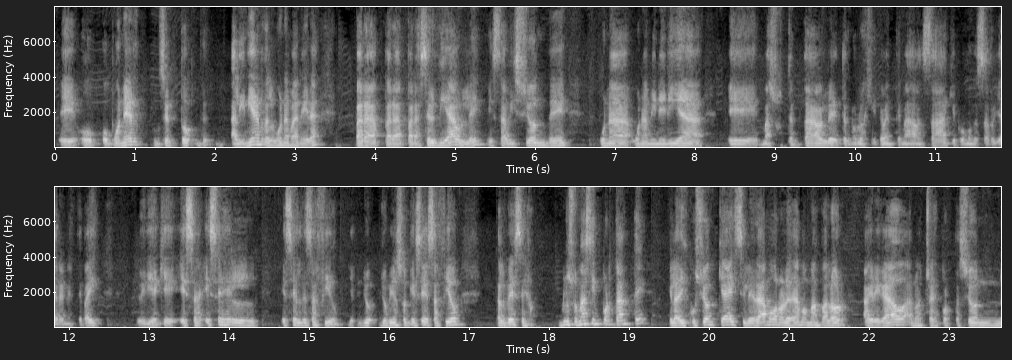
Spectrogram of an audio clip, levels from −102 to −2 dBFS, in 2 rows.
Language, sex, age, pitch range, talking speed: Spanish, male, 40-59, 110-150 Hz, 190 wpm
